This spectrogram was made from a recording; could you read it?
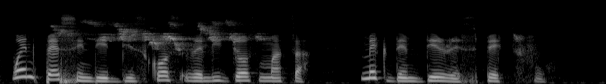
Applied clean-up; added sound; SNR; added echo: none; Chirp, tweet; 10 dB; none.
